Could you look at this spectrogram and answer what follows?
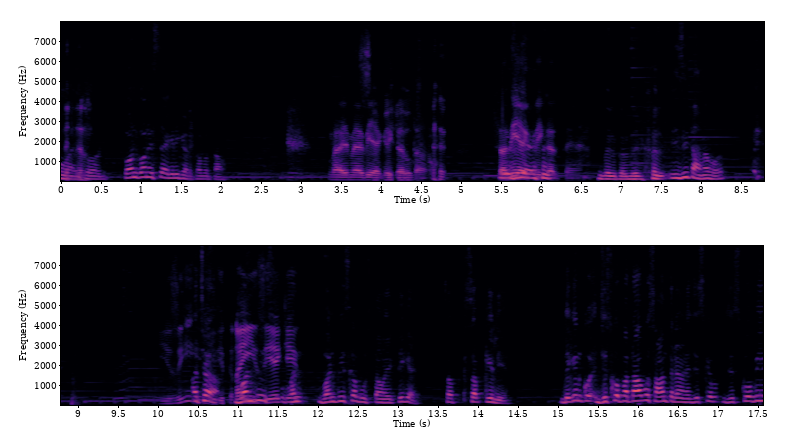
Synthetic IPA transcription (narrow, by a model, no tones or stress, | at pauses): maːɪɡɔːɖkɔːnkɔːnɪsːeɛːɡɾikɐɾt̪aɦbɐt̪aːo | bʱaːimɛ̃ːbʱiɛːɡɾikɐɾt̪a̰ɦũ | sɐeiiɛɾiɐɾt̪eɦɛ̃ːbɪlk̬ʊlbɪlkʊliːzit̪ʰaːnapɔːɾ | ɐtːʃʰaːʋɐnpiːsʋɐnʋɐnp̬iːskap̬uːt͡ʃʰt̪aɦũeːk̚ʈʰiːkɦɛː | sɐbsɐb̚kelie | leːkɪnkod͡ʒɪskopɐt̪aʋosãːnt̪ɾɛɦnaɛd͡ʒɪsked͡ʒɪskobʱi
